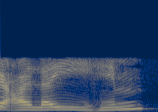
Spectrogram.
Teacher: عین به د حلق نه وایو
